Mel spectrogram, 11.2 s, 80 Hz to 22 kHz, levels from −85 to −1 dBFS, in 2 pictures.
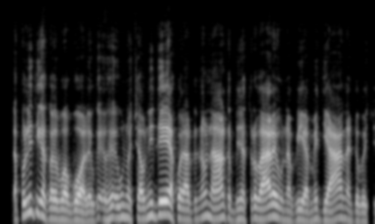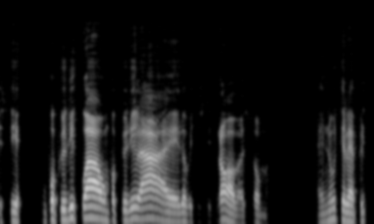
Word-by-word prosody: La - - -4
politica 200 0 +1
cosa 145 -2 0
vuo 140 -1 0
vuole? 125 -1 +1
Che, 155 - -6 0.2
ehm, 160 - -3
uno 165 -1 -5
c'ha 145 +3 -2
un'idea, 190 +6 +4
quell'altro 140 -3 -1
ne 160 - -6
ha - - -2
un'altra, 160 -1 +2
bisogna 140 +2 -5
trovare 155 +3 +5
una 140 -6 -3
via 130 +1 -1
mediana 135 +2 +1
dove 120 -1 -7
ci 115 - -22
si 120 -1 -7 0.4
un 115 - -28
po' 140 +2 -2
più 135 - -6
di 155 +2 -4
qua, 160 -1 +6
un 135 -2 -3
po' 135 +2 -10
più 130 -1 -11
di 145 +3 -7
là 150 -3 +1
e 115 -2 -5
dove 115 -2 -11
ci 105 -2 -45
si - - -42
trova, 110 -8 -3
insomma. 95 +1 -19 0.7
È 100 - -26
inutile 125 0 -6
pri 120 - -18
140 Hz, 220 wpm, -24 LUFS, 125-155 Hz, 0.7 s, qua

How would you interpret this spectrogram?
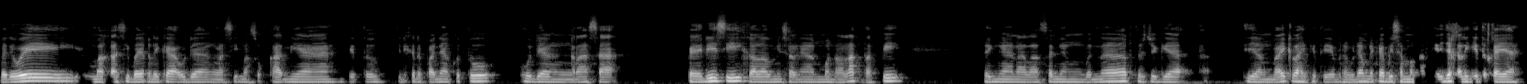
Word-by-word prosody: By 115 +1 +2
the 125 - +6
way, 160 +2 +11 0.5
makasih 120 -1 -1
banyak 125 +1 +2
nih, 120 - -3
Kak, 125 - +4
udah 120 0 -1 0.2
ngasih 110 +3 -8
masukannya 120 +2 -5
gitu, 120 +1 -8
jadi - - -14
ke - - -4
depannya 120 +2 -3
aku - - -7
tuh 140 0 +6 0.4
udah 125 -2 0 0.2
ngerasa 115 0 -4 0.7
pede 130 +4 +4
sih 155 0 +8
kalau 120 -2 +1
misalnya 120 -1 -5
menolak, 120 +4 -2
tapi 150 +9 -1 0.8
dengan 125 -1 -3
alasan 115 +1 -4
yang 120 - -4 0.2
bener, 135 +5 +3
terus 125 -3 -5
juga, 120 -1 -1 0.6
eee, 125 - +2
yang 115 -1 -3
baik 130 +3 +1
lah, 130 - +5
gitu 130 - -7
ya, - - -2
mudah-mudahan 120 +3 -1
mereka 135 +1 +3
bisa 125 -1 -1
mengerti 115 -2 -6
aja 145 +4 +7
kali, 125 - +4
gitu, - - -2
Kak, 120 - +4
ya. 115 - +1
120 Hz, 175 wpm, -21 LUFS, 115-125 Hz, 0.8 s, way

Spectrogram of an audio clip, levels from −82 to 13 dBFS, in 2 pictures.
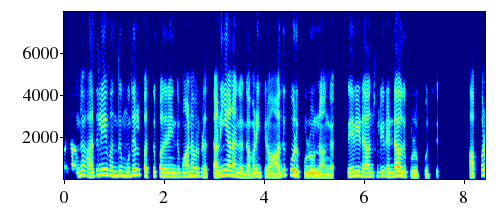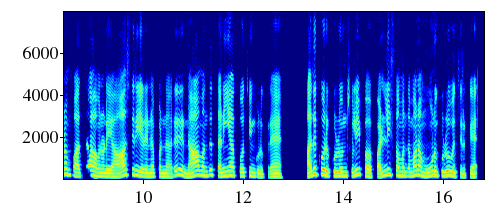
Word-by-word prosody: பண்ணாங்க 180 +2 -6 0.2
அதிலயே 240 +8 +2
வந்து, 205 +1 -1
முதல் 235 +6 +2
10-15 175 -2 0
மாணவர்கள 185 -2 0 0.2
தனியா 225 +9 +4
நாங்க 180 -5 +1
கவனிக்கிறோம். 155 -1 0
அதுக்கு 240 +9 -1
ஒரு 185 - +4
குழுன்னாங்க. 160 -4 +2 0.4
சரிடான்னு 185 -2 +1
சொல்லி 190 +5 -4
2வது 195 +3 +5
குழு 145 0 -2
போச்சு. 140 -3 -10 0.7
அப்புறம் 240 +8 -1
பாத்தா, 185 +5 -1
அவனுடைய 170 -3 +1 0.2
ஆசிரியர் 230 -7 0
என்னா 165 0 -1
பண்ணாரு, 155 +6 -2 0.2
நான் 215 +7 +3
வந்து 210 +3 -3
தனியா 195 +4 +1
கோச்சிங் 185 -1 -4
குடுக்குறேன். 155 0 -2 0.6
அதுக்கு 275 -1 +1
1 210 - +4
குழுன்னு 190 0 +1
சொல்லி, 230 +9 0
இப்போ 185 -7 -1 0.2
பள்ளி 220 - +1
சம்மந்தமா, 195 0 -1
நான் 180 -6 -1
3 215 +2 +1
குழு 205 +3 +3
வச்சிருக்கேன் 150 -3 -4
185 Hz, 140 wpm, -22 LUFS, 165-210 Hz, 0.7 s, 2வது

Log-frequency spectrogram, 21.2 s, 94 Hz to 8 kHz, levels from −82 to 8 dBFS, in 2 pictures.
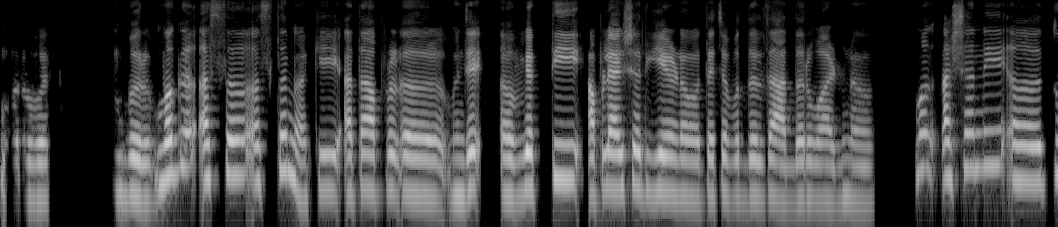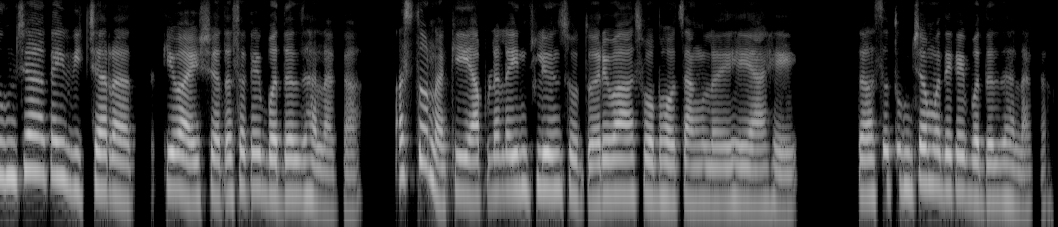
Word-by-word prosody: बरोबर. 165 -1 -3 0.8
बरो 175 -2 +3
मग 260 +4 +7
असं 255 -3 +3
असतं 275 +5 0
ना 190 -9 +1
की 195 0 -2 0.2
आता 190 +2 +3
आपल 190 -1 0
अ, 175 -2 +3
म्हणजे 175 +4 +3 0.2
अ, 180 - 0
व्यक्ती 205 +5 +3
आपल्या 195 +2 +5
आयुष्यात 195 0 +3
येणं 175 -3 +2
त्याच्याबद्दलचा 175 -1 -1
आदर 165 +2 0
वाढणं. 155 -1 -5 0.4
मग 290 +1 -1 0.2
अशाने 295 +5 -2
अ, 235 - -1 0.4
तुमच्या 255 +2 +1
काही 255 -1 +2
विचारात 190 -4 0 0.3
किंवा 200 -2 +3
आयुष्यात 170 +1 -1
असा 180 +3 -1
काही 200 0 -1
बदल 175 0 +1
झाला 160 -5 -4
का? 130 0 -10 0.4
असतो 265 +6 -1
ना 160 - 0
की 185 -1 0
आपल्याला 180 +2 -2
इन्फ्लुअन्स 195 0 0
होतो 170 -2 -4
अरे 165 +2 0
वाह! 175 0 +2
स्वभाव 170 -2 -1
चांगलं 155 -1 -5
आहे, 150 0 -4
हे 155 -1 -3
आहे. 145 -2 -5 0.7
तर - - +1
असं 180 +4 -2
तुमच्यामध्ये 205 -1 -1
काही 190 -1 -1
बदल 160 -1 -2
झाला 145 -4 -7
का? 140 0 -22
180 Hz, 145 wpm, -22 LUFS, 165-205 Hz, 0.8 s, मग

